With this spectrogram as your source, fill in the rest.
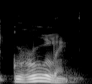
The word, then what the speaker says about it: grueling: a marathon is grueling also notice with the u l we don't say o it's not gring it's grueling use the long o plus the light L GR in it's grueling it's horrible now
